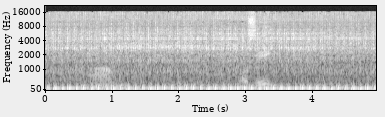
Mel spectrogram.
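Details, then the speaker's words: 1994 Kawasaki Vulcan 500 twin, 12,266 miles, air filter clean, carb still leaking slightly awaiting rebuild kit; steady even low thrum, no misses, mechanically a bit loud; normal idle. "but i think that uh i think that sounds good it's idling really good"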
